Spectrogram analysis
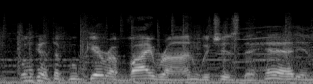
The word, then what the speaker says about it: Veyron: some fun plug through the bugera by Ron and it is pronounced by Ron in case you were wondering we're running through the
